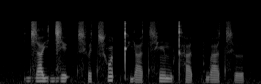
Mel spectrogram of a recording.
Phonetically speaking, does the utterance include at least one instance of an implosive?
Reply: no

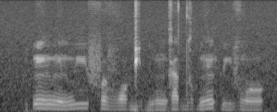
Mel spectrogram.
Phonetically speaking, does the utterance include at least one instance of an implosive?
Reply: yes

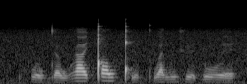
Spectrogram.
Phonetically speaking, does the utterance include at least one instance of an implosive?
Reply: yes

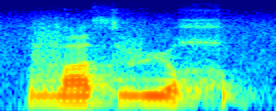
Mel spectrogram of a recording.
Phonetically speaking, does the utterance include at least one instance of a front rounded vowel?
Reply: yes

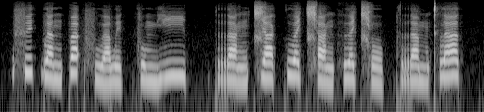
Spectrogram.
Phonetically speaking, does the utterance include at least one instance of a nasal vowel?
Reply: no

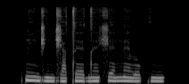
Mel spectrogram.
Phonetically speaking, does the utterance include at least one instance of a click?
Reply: no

